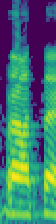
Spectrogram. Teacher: विसर्ग में भी है की ध्वनि आती है, इसलिए विसर्ग का उच्चारण स्थान भी क्या होता है अपना? कंठ ही होता है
